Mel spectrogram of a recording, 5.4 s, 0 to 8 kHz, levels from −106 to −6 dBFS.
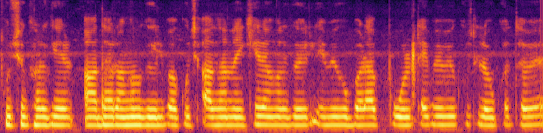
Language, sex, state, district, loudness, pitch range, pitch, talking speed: Bhojpuri, female, Bihar, Gopalganj, -13 LUFS, 185-190 Hz, 185 Hz, 220 wpm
